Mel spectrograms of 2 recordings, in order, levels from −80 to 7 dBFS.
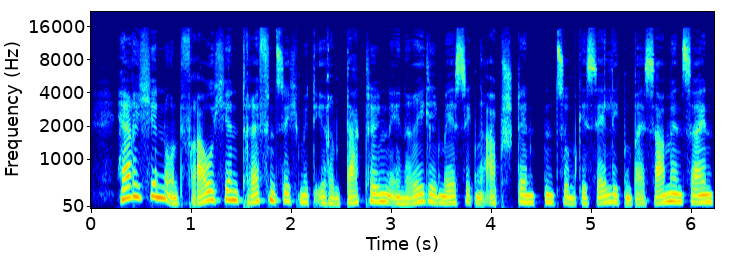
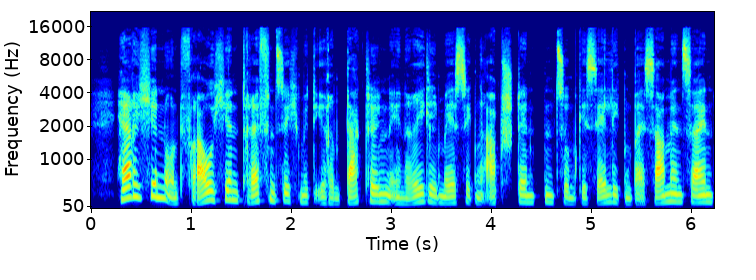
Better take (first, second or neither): first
